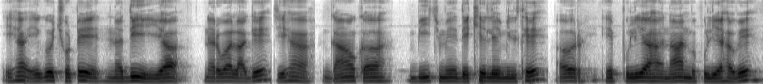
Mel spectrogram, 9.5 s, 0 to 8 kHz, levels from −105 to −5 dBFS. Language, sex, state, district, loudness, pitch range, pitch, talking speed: Chhattisgarhi, male, Chhattisgarh, Sarguja, -16 LUFS, 120-140 Hz, 130 Hz, 150 wpm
